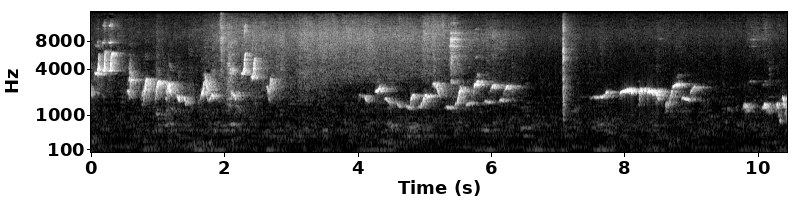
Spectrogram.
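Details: White-rumped shama from Banda Aceh singing a rich, varied song of clear whistled and chattering phrases, rapid note runs sweeping up and down, with brief pauses between bursts and a sharp click near the seventh second.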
